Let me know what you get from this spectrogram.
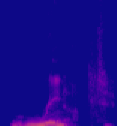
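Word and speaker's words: RHNA: Uh that's an acronym uh that we pronounce. arena.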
